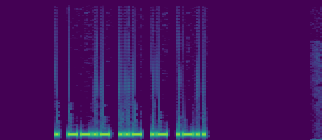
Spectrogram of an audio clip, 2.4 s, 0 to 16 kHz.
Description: Morse code, heard as a keyed tone, about 52 wpm, 700 Hz. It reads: EQUAL
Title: Sentences from Top 1400 Words - New Word Drill - 50wpm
